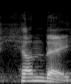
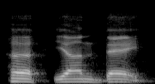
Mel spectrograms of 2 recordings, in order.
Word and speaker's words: Hyundai: for sakes it's Hyundai Hyundai is not difficult to pronounce Hyun like H young but without a g Hyundai Hyundai it's easy damn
